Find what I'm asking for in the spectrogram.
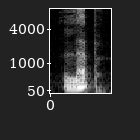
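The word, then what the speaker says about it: Leap: The 9th, Connolly's of Lepp, pronounced correctly. – Correct.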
